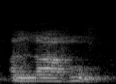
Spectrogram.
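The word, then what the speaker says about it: الله: And this word is pronounced as Allahu.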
